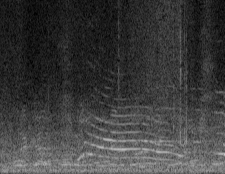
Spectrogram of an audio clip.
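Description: A high, drawn-out shout from a voice on the football pitch, lasting about a second and falling in pitch, over other shouts and chatter.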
